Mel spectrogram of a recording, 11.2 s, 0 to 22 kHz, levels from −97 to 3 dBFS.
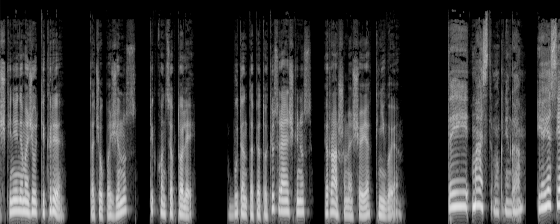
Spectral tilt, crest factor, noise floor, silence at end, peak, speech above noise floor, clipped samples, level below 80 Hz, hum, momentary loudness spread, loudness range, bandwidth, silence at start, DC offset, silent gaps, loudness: -5.5 dB/octave; 18 dB; under -90 dBFS; 0 s; 0 dBFS; over 73 dB; under 0.1%; -54 dBFS; none; 12 LU; 3 LU; 17.5 kHz; 0 s; under 0.1%; 1.38-1.79 s, 2.80-2.98 s, 3.96-4.54 s, 6.30-6.48 s, 8.17-8.95 s, 10.51-10.72 s; -18 LUFS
